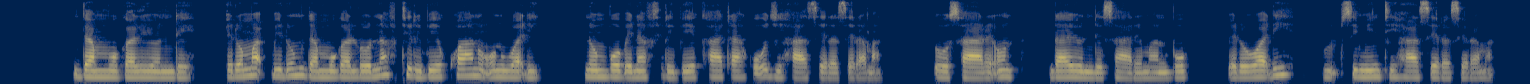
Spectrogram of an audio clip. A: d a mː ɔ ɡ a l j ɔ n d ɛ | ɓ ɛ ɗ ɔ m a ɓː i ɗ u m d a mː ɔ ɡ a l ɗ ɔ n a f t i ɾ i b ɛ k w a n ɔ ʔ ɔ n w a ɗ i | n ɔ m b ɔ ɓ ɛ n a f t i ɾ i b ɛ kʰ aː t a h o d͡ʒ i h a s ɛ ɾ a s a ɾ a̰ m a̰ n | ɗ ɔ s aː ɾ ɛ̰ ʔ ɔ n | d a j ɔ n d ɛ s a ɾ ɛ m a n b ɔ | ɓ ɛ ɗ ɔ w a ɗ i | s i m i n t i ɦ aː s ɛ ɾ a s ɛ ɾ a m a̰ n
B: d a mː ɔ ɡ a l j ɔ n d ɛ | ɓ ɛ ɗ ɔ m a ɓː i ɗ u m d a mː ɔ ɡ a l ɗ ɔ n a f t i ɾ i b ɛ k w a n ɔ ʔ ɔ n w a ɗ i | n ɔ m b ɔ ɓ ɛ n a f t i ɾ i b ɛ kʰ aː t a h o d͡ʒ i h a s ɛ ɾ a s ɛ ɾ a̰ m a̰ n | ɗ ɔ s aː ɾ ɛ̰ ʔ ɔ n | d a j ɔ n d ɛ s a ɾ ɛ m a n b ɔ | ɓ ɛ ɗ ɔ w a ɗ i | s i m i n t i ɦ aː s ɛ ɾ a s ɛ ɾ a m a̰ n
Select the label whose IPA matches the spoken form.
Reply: B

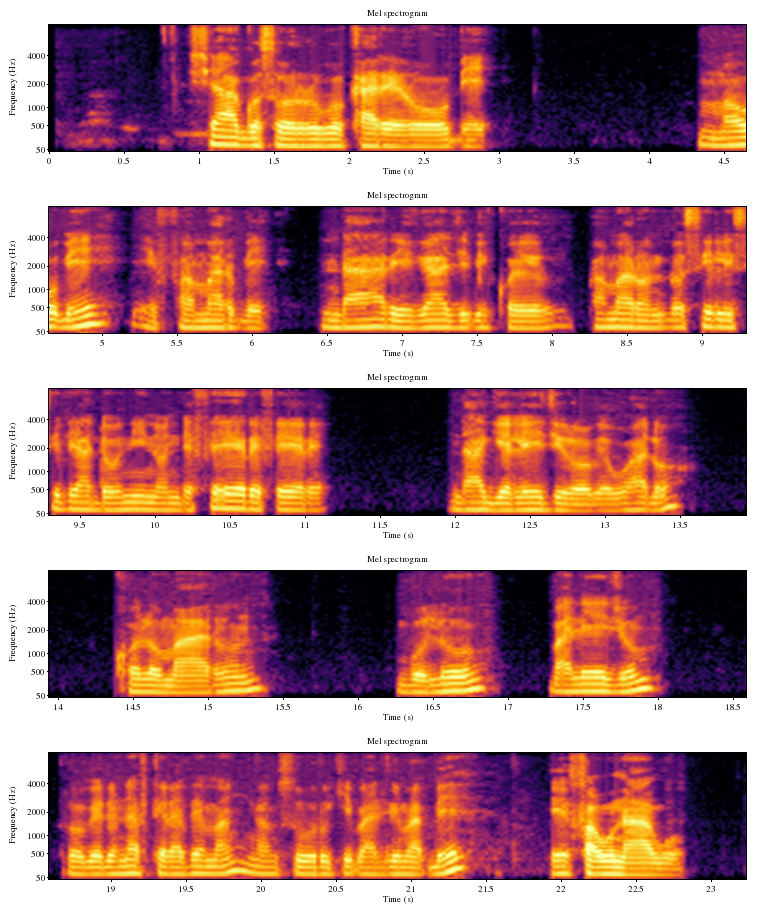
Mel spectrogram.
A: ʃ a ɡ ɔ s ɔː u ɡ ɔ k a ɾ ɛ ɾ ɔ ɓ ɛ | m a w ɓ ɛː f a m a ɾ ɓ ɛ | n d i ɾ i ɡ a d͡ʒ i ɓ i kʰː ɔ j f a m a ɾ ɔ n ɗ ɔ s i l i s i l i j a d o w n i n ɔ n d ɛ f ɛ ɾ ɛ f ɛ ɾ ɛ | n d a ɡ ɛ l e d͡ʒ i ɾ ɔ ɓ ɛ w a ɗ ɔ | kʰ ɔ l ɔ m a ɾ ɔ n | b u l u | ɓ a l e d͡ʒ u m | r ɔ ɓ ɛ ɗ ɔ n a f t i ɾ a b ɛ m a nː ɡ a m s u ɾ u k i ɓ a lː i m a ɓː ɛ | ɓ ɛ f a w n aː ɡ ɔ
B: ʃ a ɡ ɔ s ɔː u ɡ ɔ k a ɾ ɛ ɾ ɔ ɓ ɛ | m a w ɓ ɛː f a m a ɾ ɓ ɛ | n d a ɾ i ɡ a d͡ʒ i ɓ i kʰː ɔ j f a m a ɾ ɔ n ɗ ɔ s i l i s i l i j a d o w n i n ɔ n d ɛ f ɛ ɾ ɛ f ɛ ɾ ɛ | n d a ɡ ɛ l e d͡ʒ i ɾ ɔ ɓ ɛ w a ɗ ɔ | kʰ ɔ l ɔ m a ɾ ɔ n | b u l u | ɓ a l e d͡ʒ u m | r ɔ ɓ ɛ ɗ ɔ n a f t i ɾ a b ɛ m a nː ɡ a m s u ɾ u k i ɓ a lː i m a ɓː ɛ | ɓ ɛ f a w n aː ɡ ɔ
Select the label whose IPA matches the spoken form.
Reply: B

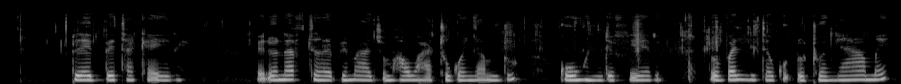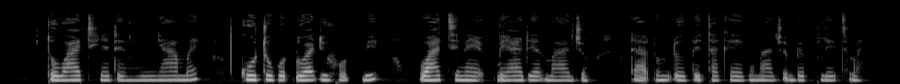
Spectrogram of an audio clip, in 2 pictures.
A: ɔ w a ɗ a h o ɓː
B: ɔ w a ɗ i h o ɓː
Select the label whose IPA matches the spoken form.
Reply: B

